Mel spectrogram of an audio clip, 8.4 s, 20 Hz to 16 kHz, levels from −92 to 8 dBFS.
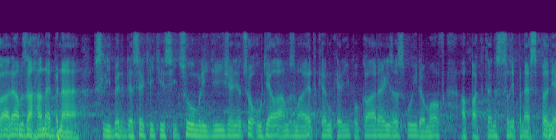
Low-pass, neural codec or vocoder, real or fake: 7.2 kHz; codec, 16 kHz, 8 kbps, FunCodec, trained on Chinese and English, 25 frames a second; fake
